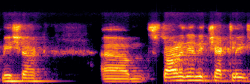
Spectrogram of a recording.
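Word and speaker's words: Myšák: things about him yeah um i heard canadians pronounce his name as young maiseck yeah that's how i would if i didn't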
